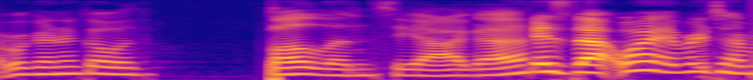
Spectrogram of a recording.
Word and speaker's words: Balenciaga: I thought it was Balenciaga. Me too, but sometimes I swear I hear people say Valenciaga with like a V. But it's a B. All right, we're going to go with Balenciaga.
